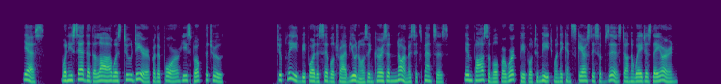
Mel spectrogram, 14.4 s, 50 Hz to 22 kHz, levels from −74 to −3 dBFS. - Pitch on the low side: No, medium, 160 Hz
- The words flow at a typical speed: Yes, average, 170 wpm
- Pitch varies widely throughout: No, average, 3.9 semitones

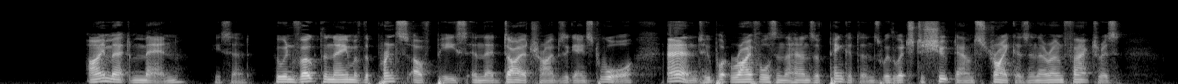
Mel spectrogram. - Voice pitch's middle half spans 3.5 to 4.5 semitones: Yes, average, 4.2 semitones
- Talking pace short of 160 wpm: No, average, 195 wpm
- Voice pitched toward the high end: No, very low, 95 Hz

